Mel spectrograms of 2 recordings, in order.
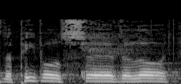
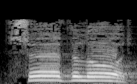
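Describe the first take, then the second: First: Said in the usual way. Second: Served the Lord slow and much louder, leaning hard on served; emphatic stress. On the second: Shown as a demonstration. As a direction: drive home served, slowly and loudly. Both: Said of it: "That's what it says".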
